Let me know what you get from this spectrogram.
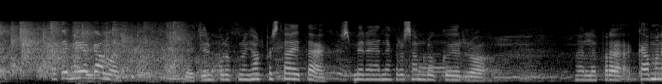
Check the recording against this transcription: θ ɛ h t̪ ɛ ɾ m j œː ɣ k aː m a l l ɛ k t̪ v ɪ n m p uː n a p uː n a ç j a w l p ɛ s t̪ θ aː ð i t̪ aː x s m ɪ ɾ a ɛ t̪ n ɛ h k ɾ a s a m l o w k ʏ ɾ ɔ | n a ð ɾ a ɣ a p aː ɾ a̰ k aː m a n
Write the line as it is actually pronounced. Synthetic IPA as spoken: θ ɛ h t̪ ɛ ɾ m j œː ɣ k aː m a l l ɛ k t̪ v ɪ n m p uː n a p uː n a ç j a w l p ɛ s t̪ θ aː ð i t̪ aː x s m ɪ ɾ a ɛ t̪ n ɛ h k ɾ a s a m l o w k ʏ ɾ ɔ | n a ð l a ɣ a p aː ɾ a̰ k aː m a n

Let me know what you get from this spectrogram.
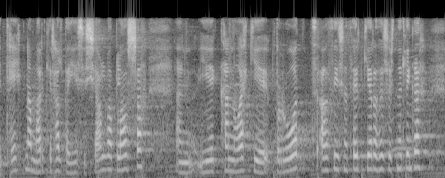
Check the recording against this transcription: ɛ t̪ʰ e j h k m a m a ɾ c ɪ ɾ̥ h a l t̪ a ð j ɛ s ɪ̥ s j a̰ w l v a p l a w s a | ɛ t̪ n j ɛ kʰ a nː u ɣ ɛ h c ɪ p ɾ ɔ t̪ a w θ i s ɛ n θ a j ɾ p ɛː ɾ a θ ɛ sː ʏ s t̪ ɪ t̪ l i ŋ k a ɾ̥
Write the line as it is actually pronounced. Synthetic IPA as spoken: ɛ t̪ʰ e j h k n a m a ɾ c ɪ ɾ̥ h a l t̪ a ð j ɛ s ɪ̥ s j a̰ w l v a p l a w s a | ɛ n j ɛ kʰ a nː u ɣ ɛ h c ɪ p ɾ ɔː t̪ a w θ i s ɛ m θ e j ɾ c ɛː ɾ a θ ɛ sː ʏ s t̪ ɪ t̪ l i ŋ k a ɾ̥

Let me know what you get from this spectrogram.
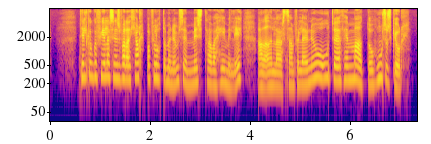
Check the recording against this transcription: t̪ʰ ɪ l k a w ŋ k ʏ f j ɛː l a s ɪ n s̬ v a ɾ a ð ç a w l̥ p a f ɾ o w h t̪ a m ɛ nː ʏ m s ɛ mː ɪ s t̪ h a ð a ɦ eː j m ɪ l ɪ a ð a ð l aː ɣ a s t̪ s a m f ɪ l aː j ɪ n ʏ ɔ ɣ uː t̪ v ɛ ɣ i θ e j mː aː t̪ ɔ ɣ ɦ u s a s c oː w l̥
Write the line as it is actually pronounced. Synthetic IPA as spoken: t̪ʰ ɪ l k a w ŋ k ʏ f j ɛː l a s ɪ n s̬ v a ɾ a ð ç a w l̥ p a f l o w h t̪ a m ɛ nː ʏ m s ɛ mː ɪ s t̪ h a v a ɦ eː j m ɪ l ɪ a ð a ð l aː ɣ a s t̪ s a m f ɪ l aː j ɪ n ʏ ɔ ɣ uː t̪ v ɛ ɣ a θ e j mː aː t̪ ɔ ɣ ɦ uː s a s c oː w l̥

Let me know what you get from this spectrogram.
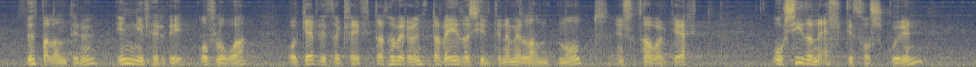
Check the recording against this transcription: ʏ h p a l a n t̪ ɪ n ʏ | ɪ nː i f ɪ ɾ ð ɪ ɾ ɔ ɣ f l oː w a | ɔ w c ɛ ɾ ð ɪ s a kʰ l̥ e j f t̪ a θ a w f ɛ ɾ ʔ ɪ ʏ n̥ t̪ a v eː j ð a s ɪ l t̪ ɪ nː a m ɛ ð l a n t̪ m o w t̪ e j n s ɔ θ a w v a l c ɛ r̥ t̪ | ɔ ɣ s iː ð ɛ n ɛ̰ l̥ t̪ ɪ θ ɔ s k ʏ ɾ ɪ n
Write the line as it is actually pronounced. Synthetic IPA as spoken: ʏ h p a l a n t̪ ɪ n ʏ | ɪ nː i f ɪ ɾ ð ɪ ɔ ɣ f l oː w a | ɔ ɣ c ɛ ɾ ð ɪ θ a kʰ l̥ e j f t̪ a θ a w v ɛ ɾ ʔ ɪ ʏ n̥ t̪ a v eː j ð a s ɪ l t̪ ɪ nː a m ɛ ð l a n t̪ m o w t̪ e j n s ɔ θ a w v a ɾ c ɛ r̥ t̪ | ɔ ɣ s iː ð a n ɛ̰ l̥ t̪ ɪ θ ɔ s k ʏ ɾ ɪ n

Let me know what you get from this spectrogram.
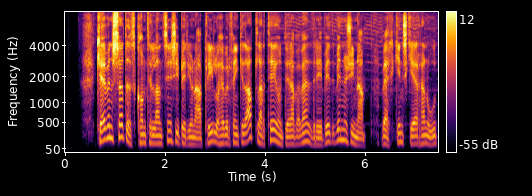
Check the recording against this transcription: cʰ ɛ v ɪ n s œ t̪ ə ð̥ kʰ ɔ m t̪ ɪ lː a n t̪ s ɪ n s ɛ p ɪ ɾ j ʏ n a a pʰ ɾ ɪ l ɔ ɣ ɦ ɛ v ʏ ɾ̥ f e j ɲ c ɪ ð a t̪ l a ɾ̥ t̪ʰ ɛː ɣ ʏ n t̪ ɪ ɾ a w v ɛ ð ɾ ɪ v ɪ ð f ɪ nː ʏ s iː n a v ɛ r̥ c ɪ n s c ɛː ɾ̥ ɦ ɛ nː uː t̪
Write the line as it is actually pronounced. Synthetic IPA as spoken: cʰ ɛ v ɪ n s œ t̪ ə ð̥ kʰ ɔ m t̪ʰ ɪ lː a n t̪ s ɪ n s i p ɪ ɾ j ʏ n a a pʰ ɾ i l ɔ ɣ ɦ ɛ v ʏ ɾ̥ f e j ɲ c ɪ ð a t̪ l a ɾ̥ t̪ʰ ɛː ɣ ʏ n t̪ ɪ ɾ a v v ɛ ð ɾ ɪ v ɪ ð v ɪ nː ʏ s iː n a v ɛ r̥ c ɪ n s c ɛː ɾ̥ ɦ a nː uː t̪

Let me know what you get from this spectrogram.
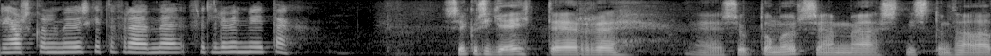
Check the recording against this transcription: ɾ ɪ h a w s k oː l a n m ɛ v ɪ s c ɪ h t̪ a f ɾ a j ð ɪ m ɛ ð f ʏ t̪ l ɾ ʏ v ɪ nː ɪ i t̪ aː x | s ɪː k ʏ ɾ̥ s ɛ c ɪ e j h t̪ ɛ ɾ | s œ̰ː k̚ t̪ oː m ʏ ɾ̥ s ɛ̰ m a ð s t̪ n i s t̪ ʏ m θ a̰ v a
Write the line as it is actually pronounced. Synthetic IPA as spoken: ɾ i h a w s k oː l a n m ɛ v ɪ s c ɪ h t̪ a f ɾ a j ð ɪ m ɛ ð f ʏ t̪ l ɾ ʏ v ɪ nː ɪ i t̪ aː x | s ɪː k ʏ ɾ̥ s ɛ c ɪ e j h t̪ ɛ ɾ | s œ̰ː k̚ t̪ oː m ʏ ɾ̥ s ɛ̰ m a ð s t̪ n i s t̪ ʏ m θ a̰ ð a

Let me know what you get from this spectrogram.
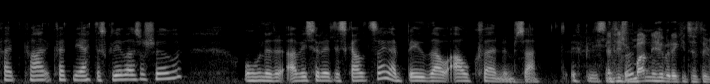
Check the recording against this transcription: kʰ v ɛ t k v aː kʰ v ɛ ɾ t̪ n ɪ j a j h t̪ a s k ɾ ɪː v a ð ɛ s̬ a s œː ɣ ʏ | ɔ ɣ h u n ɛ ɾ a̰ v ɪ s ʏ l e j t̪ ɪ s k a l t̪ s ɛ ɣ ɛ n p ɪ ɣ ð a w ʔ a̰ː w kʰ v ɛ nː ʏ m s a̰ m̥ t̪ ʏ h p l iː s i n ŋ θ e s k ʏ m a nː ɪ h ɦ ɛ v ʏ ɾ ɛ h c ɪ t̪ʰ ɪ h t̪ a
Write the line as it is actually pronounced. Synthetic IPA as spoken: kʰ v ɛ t kʰ v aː kʰ v ɛ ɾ t̪ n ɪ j a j h t̪ a s k ɾ ɪː v a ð ɛ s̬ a s œː ɣ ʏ | ɔ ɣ h u n ɛ ɾ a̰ v ɪ s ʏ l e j t̪ ɪ s k a l t̪ s ɛ ɣ ɛ n p ɪ ɣ ð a w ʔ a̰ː w kʰ v ɛ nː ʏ m s a̰ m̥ t̪ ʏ h p l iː s i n ŋ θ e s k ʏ m a nː ɪ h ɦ ɛ v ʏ ɾ ɛ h c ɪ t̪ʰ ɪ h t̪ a

